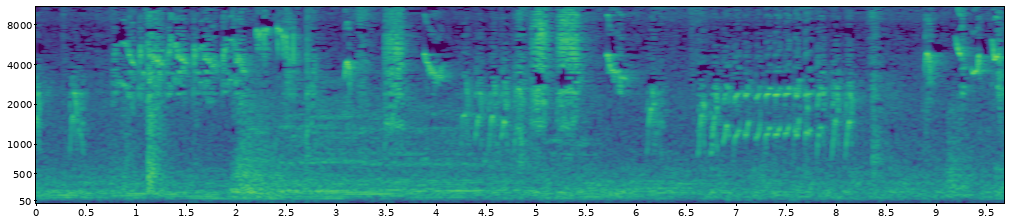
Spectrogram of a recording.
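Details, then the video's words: Varied, busy song from a captive orange-bellied leafbird: swooping whistles, sharp noisy notes and a long quick trill of repeated pulses near the end. "Cucak Cungkok Super gacor"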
